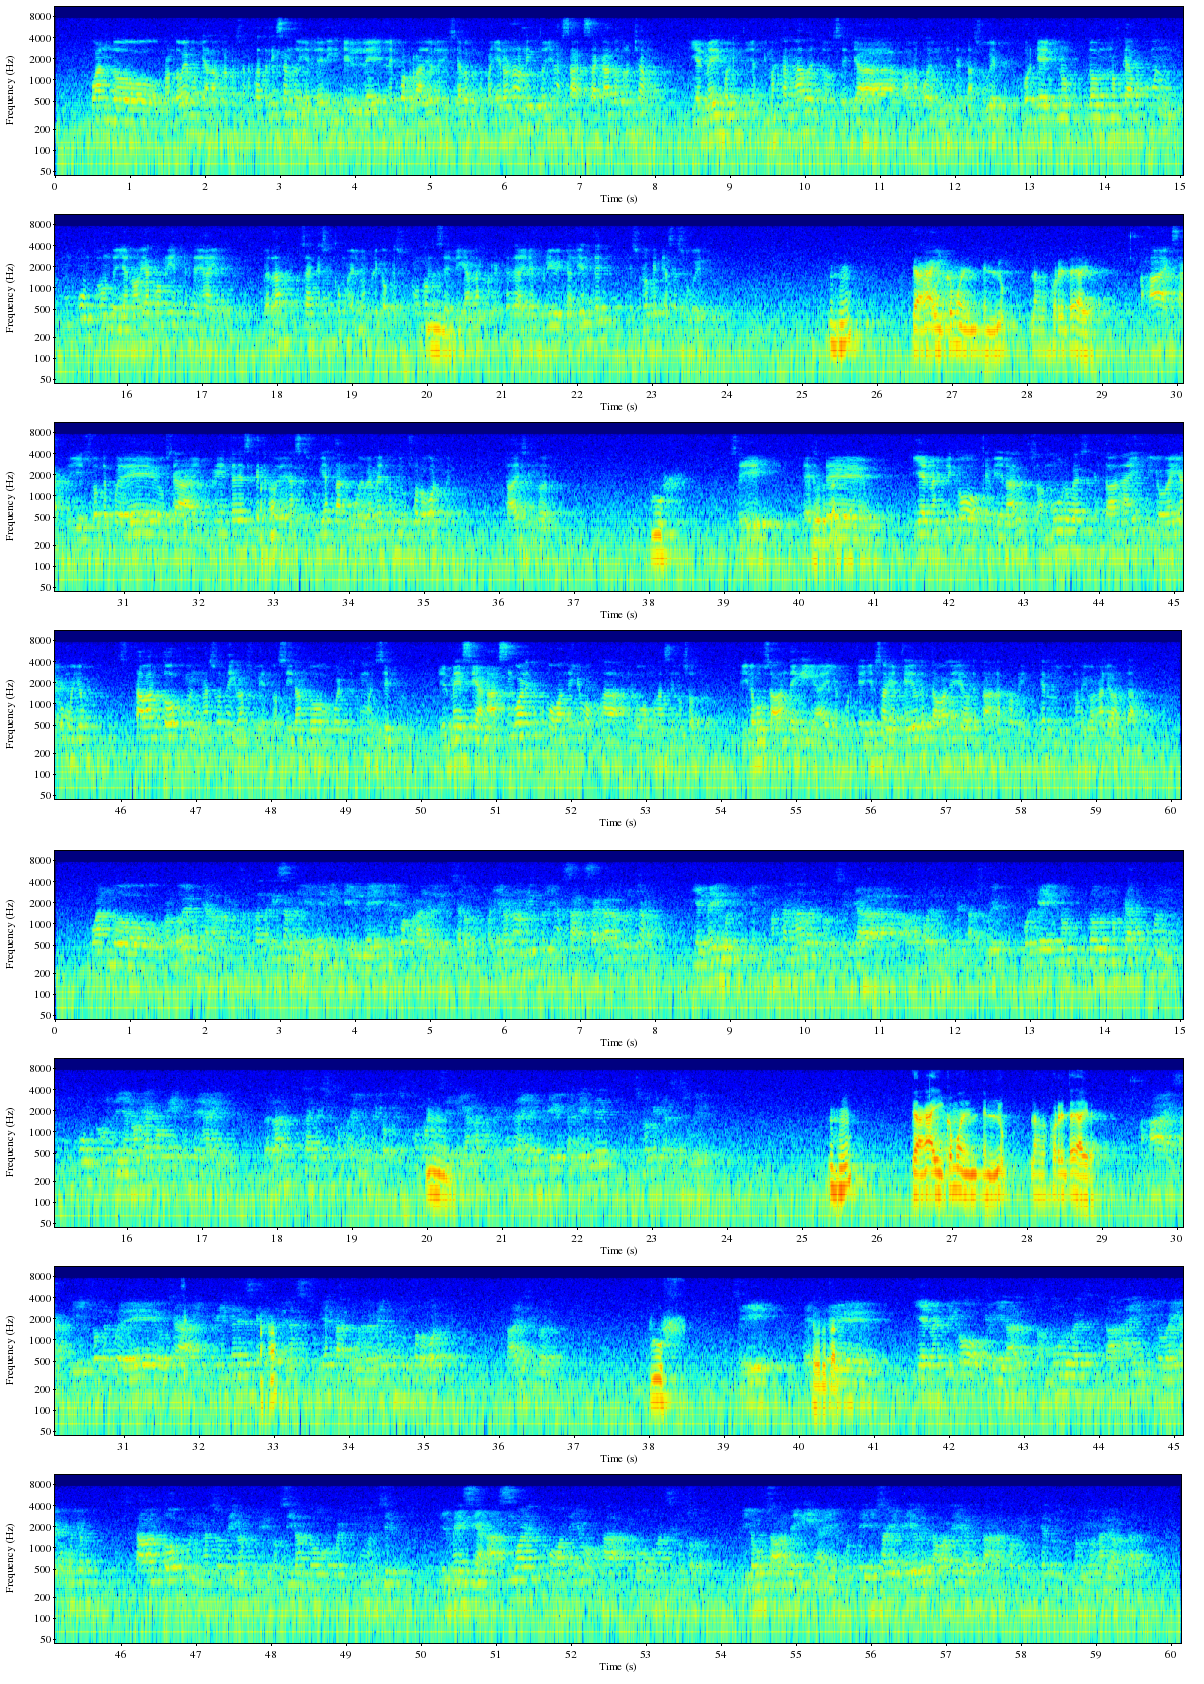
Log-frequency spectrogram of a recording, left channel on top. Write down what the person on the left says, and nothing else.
Cuando, cuando vemos ya la otra persona está aterrizando y él le, di- él le- él le por radio le dice al otro compañero, no, listo, ya, sa- saca al otro chamo. Y él me dijo, listo, ya estoy más calmado, entonces ya ahora podemos intentar subir. Porque no, don- nos quedamos como en un, un punto donde ya no había corrientes de aire, ¿verdad? O sea, es que eso es como, él me explicó que eso es como donde
se ligan las corrientes de aire frío y caliente, que eso es lo que te hace subir.
Ah,
bueno.
Ajá, exacto. Y eso te puede, o sea,
hay corrientes de esas que te
pueden hacer subir hasta nueve metros de un solo golpe. Estaba diciendo él.
Sí. Este.
Y él me explicó que viera los samuros esos que estaban ahí. Y yo veía como ellos estaban todos como en una zona y iban subiendo así, dando vueltas como en círculo. Y él me decía, así igualito como van ellos, vamos a, lo vamos a hacer nosotros. Y los usaban de guía ellos, porque ellos sabían que ahí donde estaban ellos, es donde estaban las corrientes que l- nos iban a levantar.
